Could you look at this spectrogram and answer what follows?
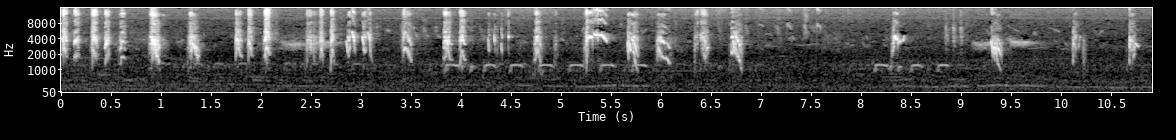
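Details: Lively long-tailed shrike song used as a lure to draw other birds into singing: rapid, varied high chirps and squeaks in uneven bursts, with short buzzy rattles and quieter gaps.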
